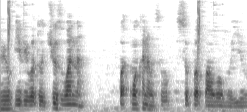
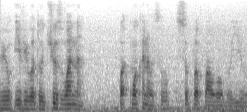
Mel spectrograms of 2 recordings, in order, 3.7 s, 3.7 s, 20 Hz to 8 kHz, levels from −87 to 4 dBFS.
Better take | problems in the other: second | noise reduction (classical method log-MMSE)

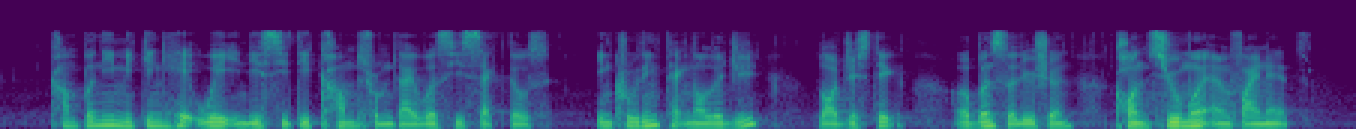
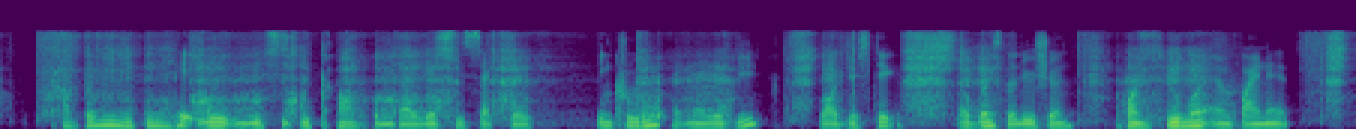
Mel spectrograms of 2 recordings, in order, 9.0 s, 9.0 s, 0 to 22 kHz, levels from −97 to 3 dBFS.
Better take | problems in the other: first | noise reduction (neural mask model RNNoise)

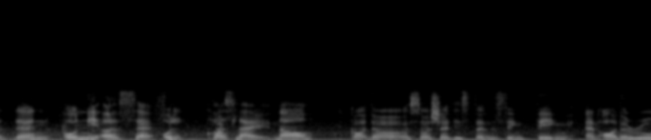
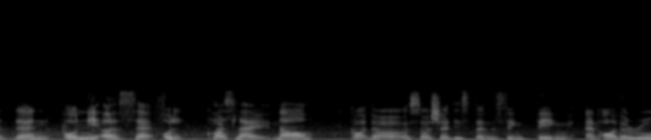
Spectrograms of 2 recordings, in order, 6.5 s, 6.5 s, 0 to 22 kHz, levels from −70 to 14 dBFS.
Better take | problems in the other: second | background sound (Run); 18 dB below the speech

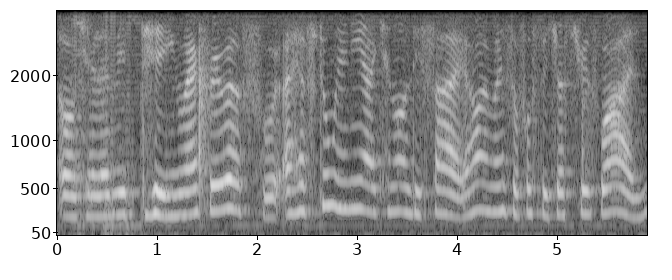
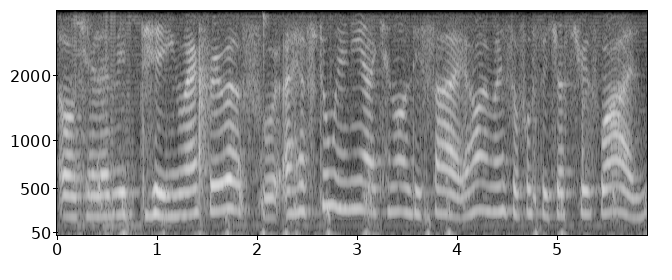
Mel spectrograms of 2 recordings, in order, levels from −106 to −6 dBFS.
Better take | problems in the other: first | background sound (Whoosh, swoosh, swish); 15 dB below the speech

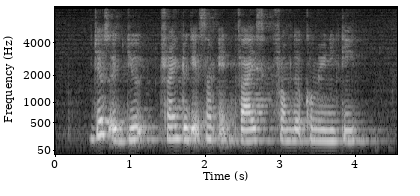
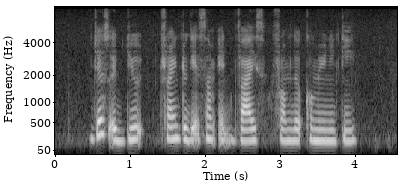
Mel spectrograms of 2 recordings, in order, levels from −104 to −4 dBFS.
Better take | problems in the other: second | room echo; dies away in 0.9 s

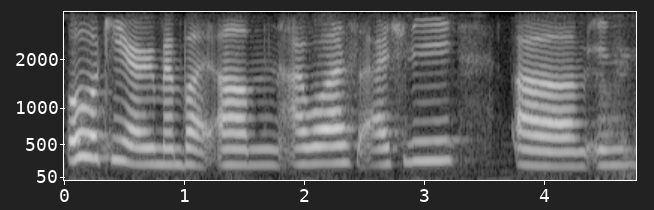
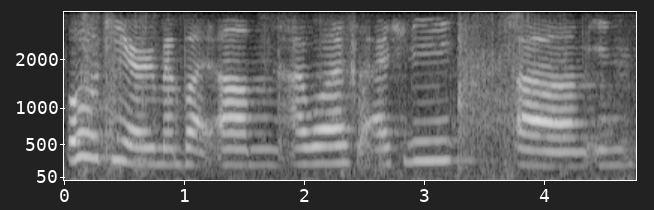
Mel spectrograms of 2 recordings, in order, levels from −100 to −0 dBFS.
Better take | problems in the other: first | background sound (Tearing); 17 dB below the speech // room echo; dies away in 1.4 s

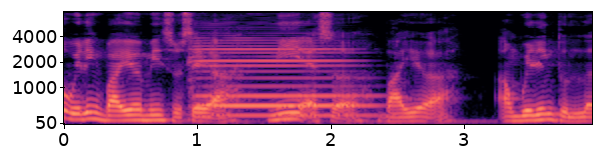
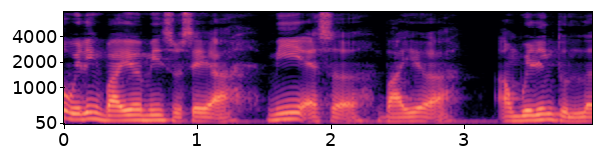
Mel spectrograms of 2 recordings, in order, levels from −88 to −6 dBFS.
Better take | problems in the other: second | background sound (Bowed string instrument); 2 dB below the speech

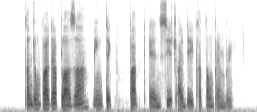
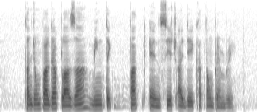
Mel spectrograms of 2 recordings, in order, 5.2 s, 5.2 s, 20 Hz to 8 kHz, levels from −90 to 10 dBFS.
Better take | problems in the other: second | noise reduction (neural diffusion model UNIVERSE++)

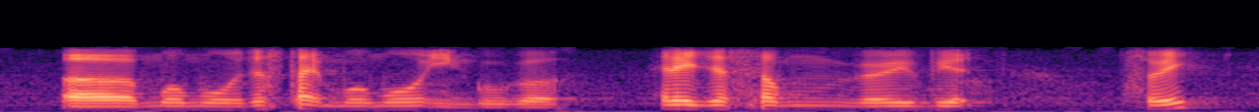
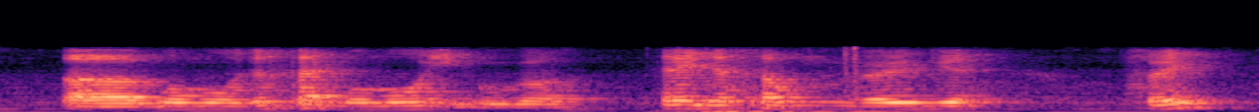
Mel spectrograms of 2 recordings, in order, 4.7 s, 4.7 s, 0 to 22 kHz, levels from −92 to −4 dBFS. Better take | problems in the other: first | background sound (Door); 16 dB below the speech // room echo; dies away in 0.7 s

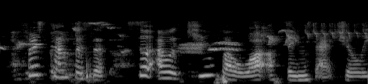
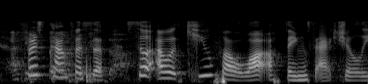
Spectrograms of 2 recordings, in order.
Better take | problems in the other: second | noise reduction (classical method WPE with log-MMSE)

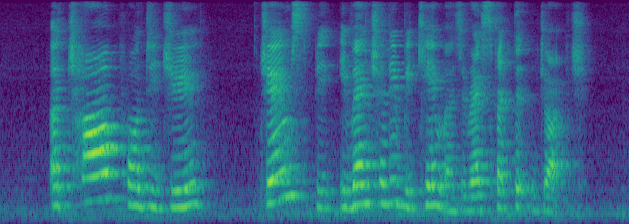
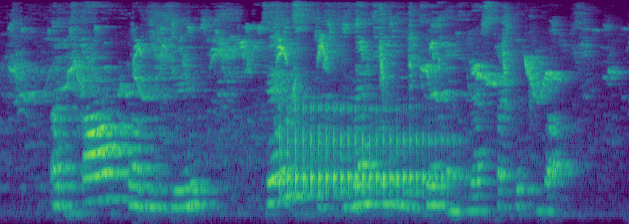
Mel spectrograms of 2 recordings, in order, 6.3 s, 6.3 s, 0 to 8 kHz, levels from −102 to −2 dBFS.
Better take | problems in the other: first | noise reduction (classical method WPE with log-MMSE)

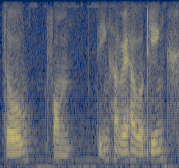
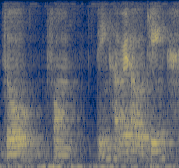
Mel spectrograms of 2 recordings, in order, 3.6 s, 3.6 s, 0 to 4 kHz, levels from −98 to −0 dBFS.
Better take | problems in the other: first | noise reduction (neural separator model SepFormer DNS4)

